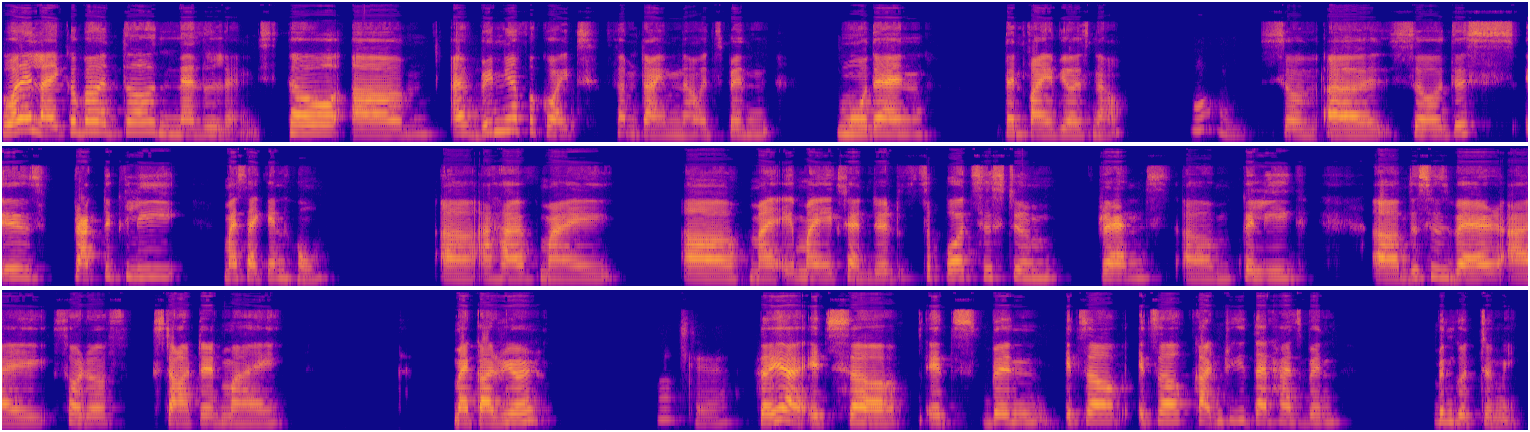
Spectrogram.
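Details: Stammering in an adult woman, real speech.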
